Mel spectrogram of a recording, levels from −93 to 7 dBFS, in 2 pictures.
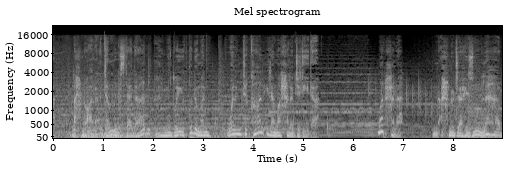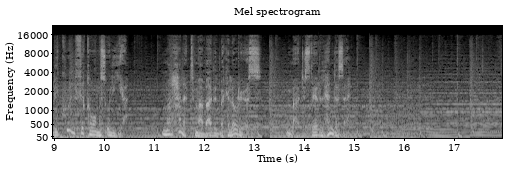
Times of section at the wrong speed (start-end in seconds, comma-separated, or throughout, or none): none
